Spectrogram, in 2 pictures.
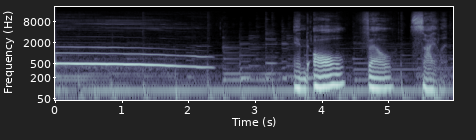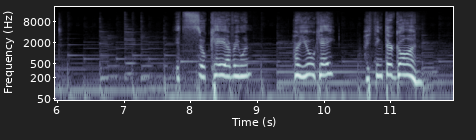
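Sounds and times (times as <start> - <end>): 
animal howling: 0.0 - 2.4
speech: 3.6 - 5.9, 7.8 - 11.6.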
